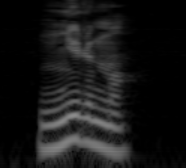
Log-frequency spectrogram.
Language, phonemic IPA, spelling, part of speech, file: French, /nyl.mɑ̃/, nullement, adverb, Fr-nullement.ogg
- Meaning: used with ne to form negative statements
